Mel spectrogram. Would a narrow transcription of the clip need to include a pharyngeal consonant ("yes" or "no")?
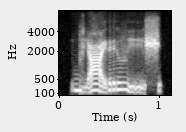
yes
